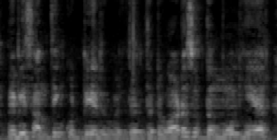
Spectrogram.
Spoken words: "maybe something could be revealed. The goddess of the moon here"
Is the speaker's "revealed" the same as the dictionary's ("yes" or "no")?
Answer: no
